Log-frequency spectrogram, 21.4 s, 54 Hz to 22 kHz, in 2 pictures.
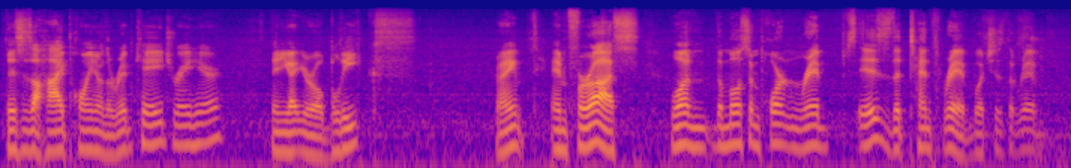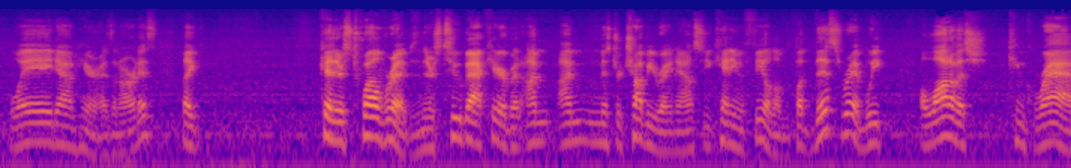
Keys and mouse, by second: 2.3 right click, 4.0 alt+right click, 4.6 right click, 5.5 s, 5.5 click, 6.1 right click.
